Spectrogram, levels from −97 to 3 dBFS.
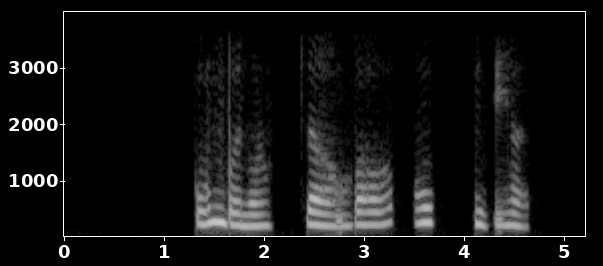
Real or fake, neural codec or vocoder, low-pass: fake; codec, 16 kHz, 0.8 kbps, ZipCodec; 3.6 kHz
